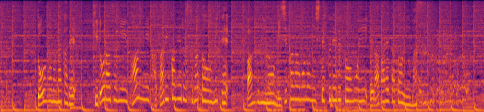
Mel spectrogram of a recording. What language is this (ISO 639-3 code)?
jpn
